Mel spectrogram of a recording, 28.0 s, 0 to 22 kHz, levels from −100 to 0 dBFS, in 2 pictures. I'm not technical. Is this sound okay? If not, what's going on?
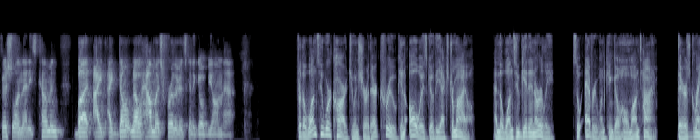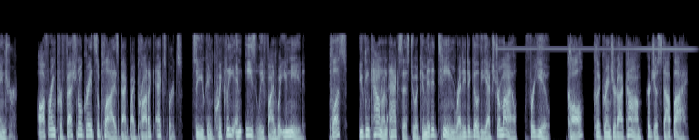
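No. There are two problems. First, concealed Bluetooth headset packet loss: bits of audio travelling from the headset to the phone went missing, and the phone filled each gap by repeating the last few milliseconds. Each gap is brief: 2.8 s, 8.42–8.44 s, 14.15–14.18 s, 21.71 s and 25.45–25.48 s. The longer ones can sound like a quick buzz or wobble.

Second, a feedback whistle: a faint, steady high-pitched tone around 5.1 kHz sits well below the speech from 23.8 s to the end, swelling and fading slowly. It is likely caused by the loudspeaker's sound leaking back into the microphone.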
